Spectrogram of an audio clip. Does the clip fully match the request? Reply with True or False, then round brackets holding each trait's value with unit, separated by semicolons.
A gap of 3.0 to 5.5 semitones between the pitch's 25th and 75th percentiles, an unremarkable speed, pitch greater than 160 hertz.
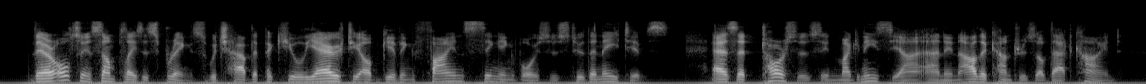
False (3.4 semitones; 160 wpm; 110 Hz)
